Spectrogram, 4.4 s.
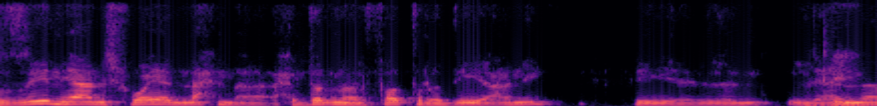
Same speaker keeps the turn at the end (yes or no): yes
